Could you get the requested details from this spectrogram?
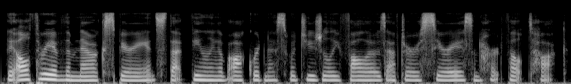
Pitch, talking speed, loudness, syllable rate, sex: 200 Hz, 210 wpm, -18 LUFS, 5.8 syllables/s, female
